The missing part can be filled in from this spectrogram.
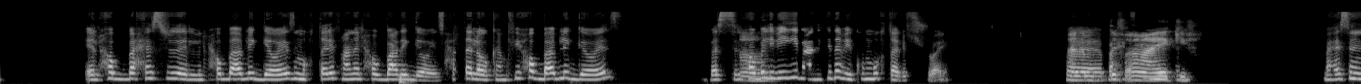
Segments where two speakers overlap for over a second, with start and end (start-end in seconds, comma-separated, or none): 10.7-11.9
